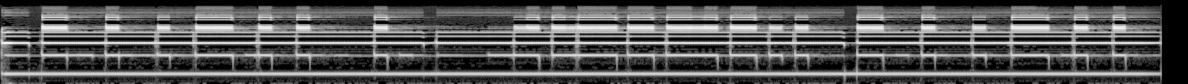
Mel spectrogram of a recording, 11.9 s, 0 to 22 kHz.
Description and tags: Dustette 12 sec
Sounds of data being transferred....recorded from a Kork NX5R Sound generator.
Data, Sounds, Strange, Transfer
